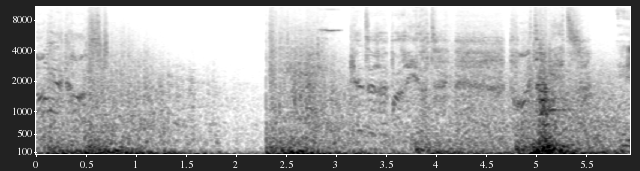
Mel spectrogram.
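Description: A tank shell glancing off the armor of an E-100 in World of Tanks on a city map, with heavy cannon booms and metallic impacts amid battle noise while a player talks.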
